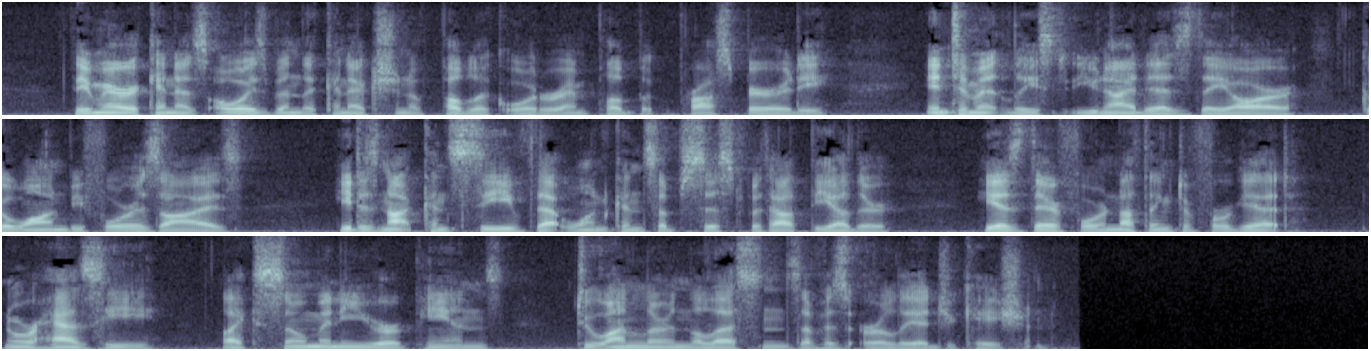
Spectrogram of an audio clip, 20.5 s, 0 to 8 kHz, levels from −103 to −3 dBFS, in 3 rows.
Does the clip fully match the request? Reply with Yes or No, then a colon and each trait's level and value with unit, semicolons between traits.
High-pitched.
No: low, 105 Hz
